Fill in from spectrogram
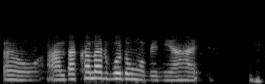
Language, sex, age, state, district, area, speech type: Bodo, female, 30-45, Assam, Kokrajhar, rural, conversation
